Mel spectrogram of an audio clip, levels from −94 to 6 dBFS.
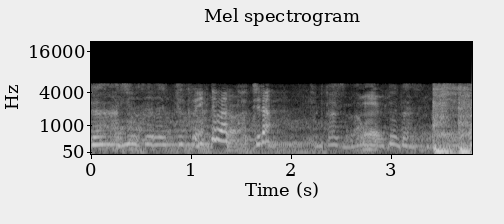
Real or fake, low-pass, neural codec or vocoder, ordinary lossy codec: fake; 5.4 kHz; codec, 16 kHz, 4 kbps, FunCodec, trained on Chinese and English, 50 frames a second; none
